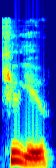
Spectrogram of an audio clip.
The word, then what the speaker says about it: KUIU: But I have found one fleece layer that I like, and is made by the online hunting brand called QU, and it's QU is spelled KUIU, and it's their Peloton 97 fleece hoodie.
